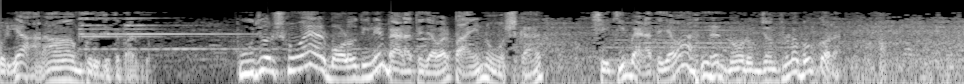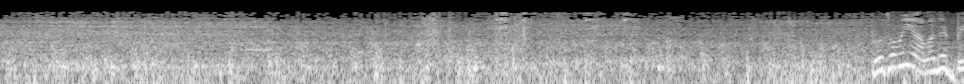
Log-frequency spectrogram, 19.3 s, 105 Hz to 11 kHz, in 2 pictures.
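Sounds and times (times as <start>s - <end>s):
speech: 0.0s - 1.6s, 2.4s - 9.0s, 18.4s - 19.2s
passenger train running on rails at night, heard from inside a compartment: 0.0s - 19.2s
passenger train wheels rattling and clattering on rails: 8.0s - 19.2s.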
